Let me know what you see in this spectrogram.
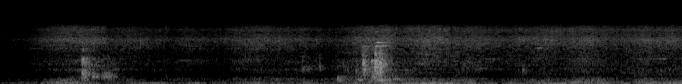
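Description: Chopped chicken liver and gizzard sizzling in oil in a wok, a steady hiss. A short knock comes about a second in and a louder clatter just before four seconds.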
